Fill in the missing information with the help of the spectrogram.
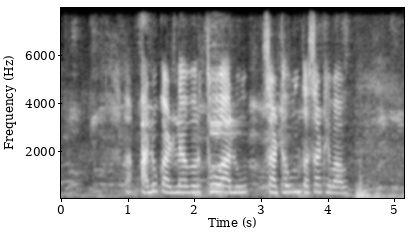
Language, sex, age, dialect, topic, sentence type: Marathi, female, 18-24, Varhadi, agriculture, question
